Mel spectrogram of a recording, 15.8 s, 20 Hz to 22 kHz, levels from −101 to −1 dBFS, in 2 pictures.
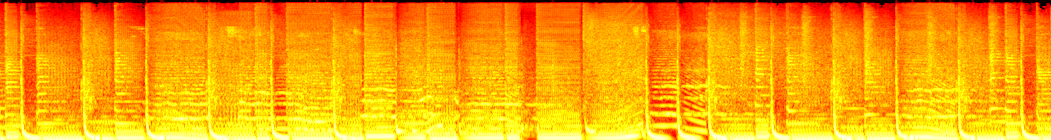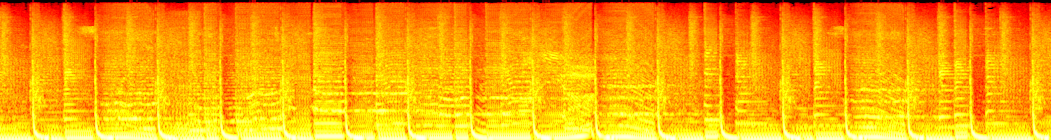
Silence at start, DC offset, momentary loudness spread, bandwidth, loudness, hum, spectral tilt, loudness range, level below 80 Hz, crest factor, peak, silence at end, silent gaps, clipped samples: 0 s; under 0.1%; 2 LU; over 20 kHz; -10 LUFS; none; -4.5 dB/octave; 1 LU; -12 dBFS; 8 dB; 0 dBFS; 0 s; none; under 0.1%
